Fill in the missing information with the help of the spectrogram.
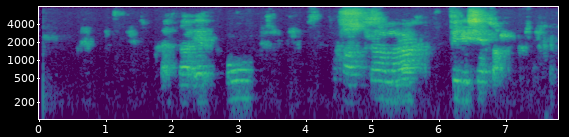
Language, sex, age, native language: Icelandic, male, 10, Icelandic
